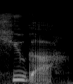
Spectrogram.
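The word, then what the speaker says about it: hygge: to have something that's Huga we want something that's Huga Huga is spelled h y g g g e but then the feeling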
